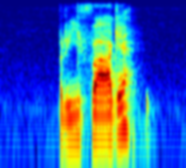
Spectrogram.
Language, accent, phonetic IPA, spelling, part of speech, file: German, Austria, [ˈbʁiːfˌvaːɡə], Briefwaage, noun, De-at-Briefwaage.ogg
- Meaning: letter balance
